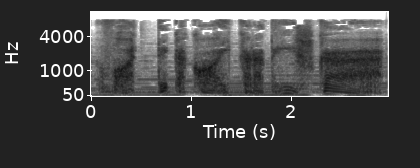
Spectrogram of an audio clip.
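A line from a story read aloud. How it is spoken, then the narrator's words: Hissing group. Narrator (Russian): зашипели они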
